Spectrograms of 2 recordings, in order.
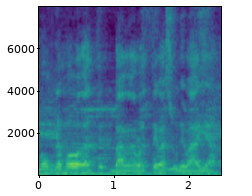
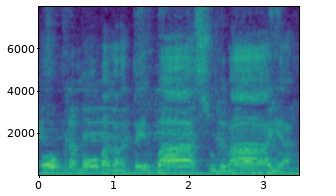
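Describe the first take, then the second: First: The final a vowel is short. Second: The final a vowel is long and stressed. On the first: The speaker calls it wrong. "no pronuncian bien" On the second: The speaker calls it right. "siempre hay que acentuar las dos As"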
